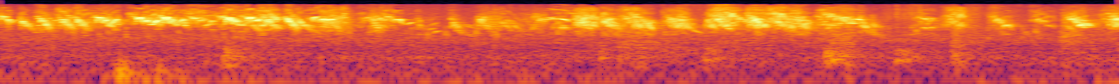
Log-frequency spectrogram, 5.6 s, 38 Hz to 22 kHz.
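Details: Several sparrows feeding at a household bird table on 2 January, chattering busily in a steady stream of short, bright, overlapping tweets.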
